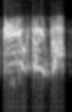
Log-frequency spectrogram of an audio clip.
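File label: Korean aircraft damaged mood medium; speech; War Thunder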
